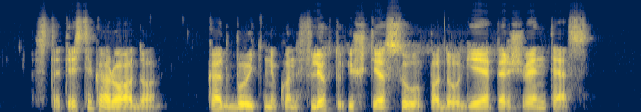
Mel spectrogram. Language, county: Lithuanian, Kaunas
